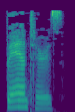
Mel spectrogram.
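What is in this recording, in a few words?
"banters", British English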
